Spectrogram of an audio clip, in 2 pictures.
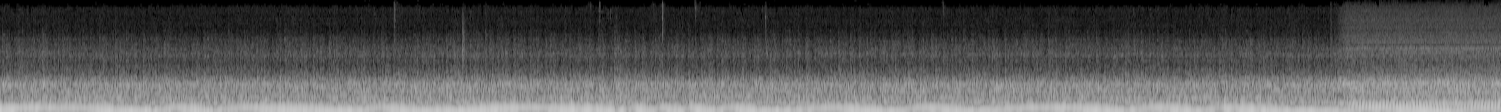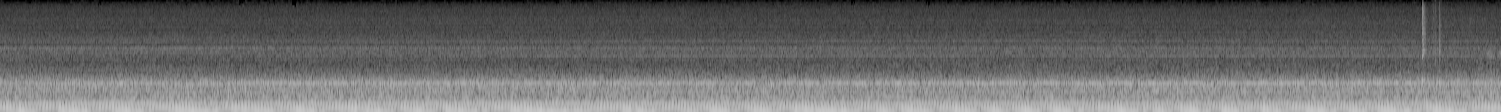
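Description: Rally car engine idling steadily while the car stands still, heard inside the cockpit. About halfway through the idle note steps up slightly and a steady higher whine joins in.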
